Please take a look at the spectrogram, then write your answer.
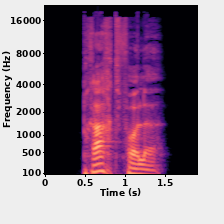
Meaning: inflection of prachtvoll: 1. strong/mixed nominative/accusative feminine singular 2. strong nominative/accusative plural 3. weak nominative all-gender singular
- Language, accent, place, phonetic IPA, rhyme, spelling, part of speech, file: German, Germany, Berlin, [ˈpʁaxtfɔlə], -axtfɔlə, prachtvolle, adjective, De-prachtvolle.ogg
